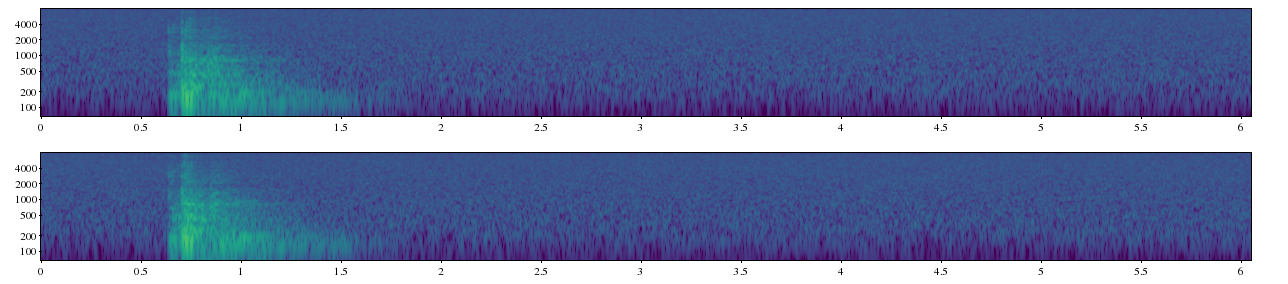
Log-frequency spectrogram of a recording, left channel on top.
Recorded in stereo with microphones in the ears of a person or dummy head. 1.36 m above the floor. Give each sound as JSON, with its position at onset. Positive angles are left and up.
{"t": 0.6, "sound": "a drawer", "side_deg": 10, "distance_m": 6.0}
